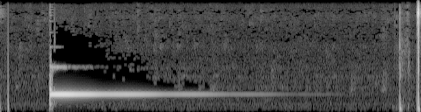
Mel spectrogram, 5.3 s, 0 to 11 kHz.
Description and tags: rec00031.bowl
recording of me hitting my wifes glass cooking bowl with a cloth covered wooden spoon
bell, bowl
